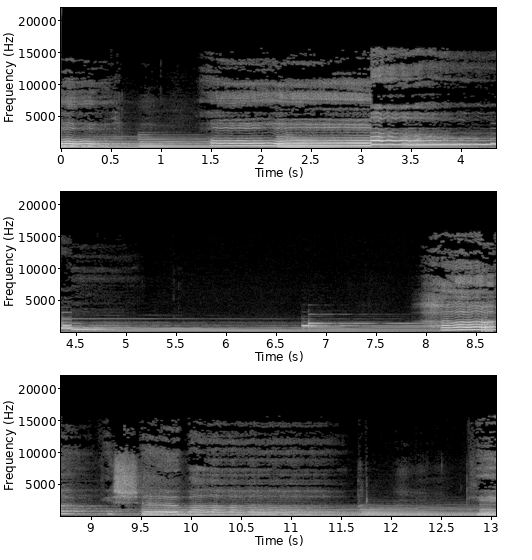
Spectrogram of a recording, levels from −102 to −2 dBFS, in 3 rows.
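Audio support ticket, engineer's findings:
Section at the wrong speed, 3.10–4.45 s: likely a clock or resampling mismatch in playback. Audio runs 1.48x fast, pitch up about seven semitones, hurried and thin.

Lost LE Audio frames, 8.55–8.67 s: LC3 concealment over roughly 90 ms of gaps within 120 ms, longest run about 50 ms. Tones smear into noise, then fade.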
